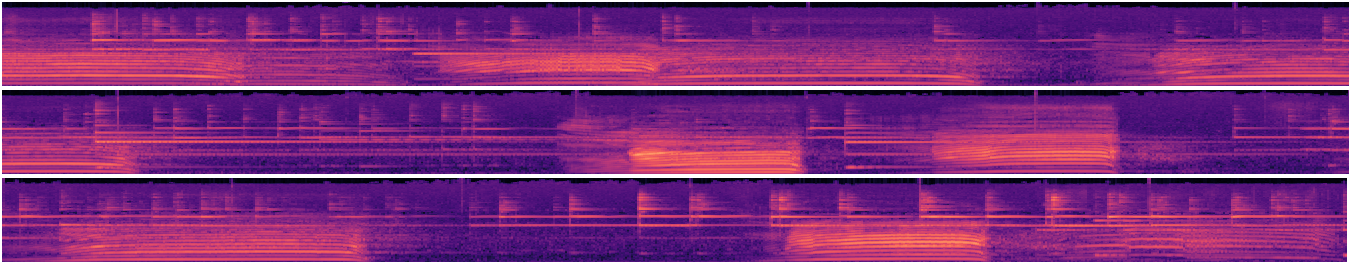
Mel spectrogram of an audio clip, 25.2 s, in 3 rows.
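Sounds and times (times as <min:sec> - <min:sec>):
cow mooing: 0:00.0 - 0:06.2, 0:06.8 - 0:09.3, 0:11.9 - 0:13.5, 0:14.2 - 0:15.8, 0:21.6 - 0:25.2
cowbells clinking: 0:00.0 - 0:25.2.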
